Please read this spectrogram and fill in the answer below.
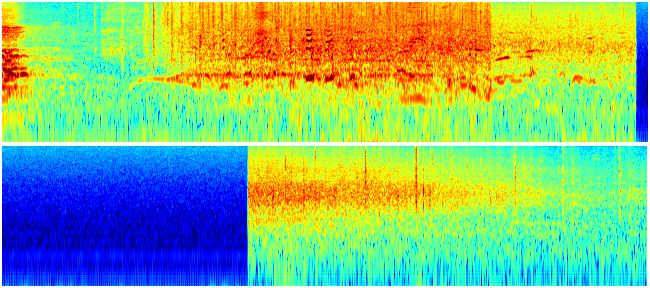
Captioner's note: cheers and applause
